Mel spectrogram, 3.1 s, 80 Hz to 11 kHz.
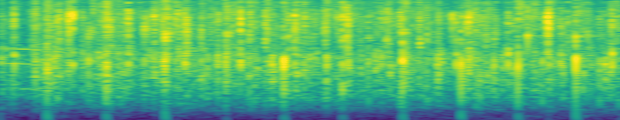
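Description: An audience breaks into sustained applause for about 20 men in Right Direction Living recovery houses who are watching online. Many hands clap in a dense, steady wash, with a few sharper individual claps standing out throughout and no voices on top.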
